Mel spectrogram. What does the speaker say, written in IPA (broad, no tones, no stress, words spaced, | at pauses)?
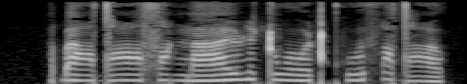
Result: ɓaːdˤuːi̯ sˤiŋ͡maːy̯ ɳiʈwoːʈ kʷʰɯθi dˤo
